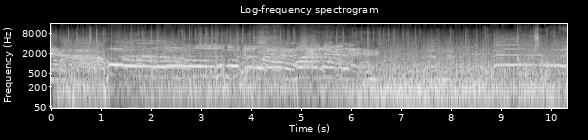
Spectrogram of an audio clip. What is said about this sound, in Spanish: Los centenares de guerreros se lanzan a todo galope, gritando como fieras enloquecidas. El estruendo de los caballos avanzando a todo galope por la colina hacen retumbar la tierra.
